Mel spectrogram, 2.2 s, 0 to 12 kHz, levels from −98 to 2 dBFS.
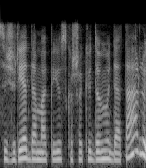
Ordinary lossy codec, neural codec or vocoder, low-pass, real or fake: Opus, 64 kbps; none; 7.2 kHz; real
